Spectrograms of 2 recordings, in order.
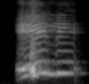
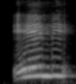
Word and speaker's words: ele: Ele é muito bonito. Ele é muito bonito. Nós não pronunciamos ele, nós falamos ele. E não pronunciamos bonito, nós pronunciamos bonito.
